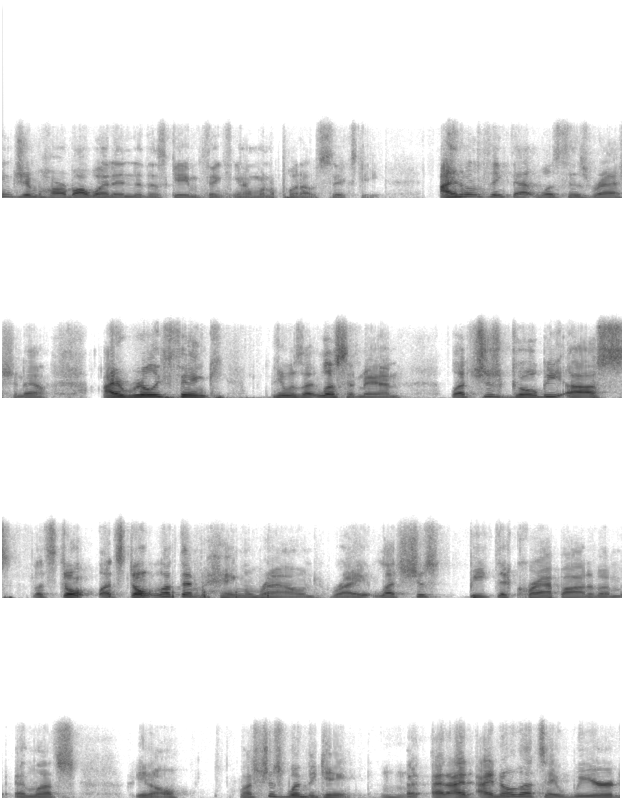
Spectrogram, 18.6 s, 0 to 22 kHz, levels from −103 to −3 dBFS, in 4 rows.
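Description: Opus voice compression throughout: SILK coding caps the band near 8 kHz and coarsely codes the excitation, so speech sounds muffled, hoarse and robotic, consistent with about 10 kbps.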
